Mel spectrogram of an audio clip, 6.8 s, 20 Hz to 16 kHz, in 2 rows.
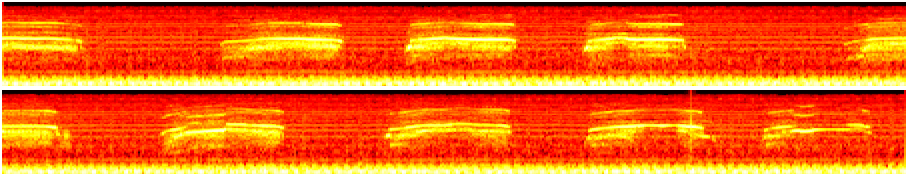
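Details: At a Welsh reservoir nest, osprey chicks call during a morning fish delivery on 27 July. Clear piping whistles, each slightly arched and repeated roughly every half second, run throughout above a constant low hum.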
